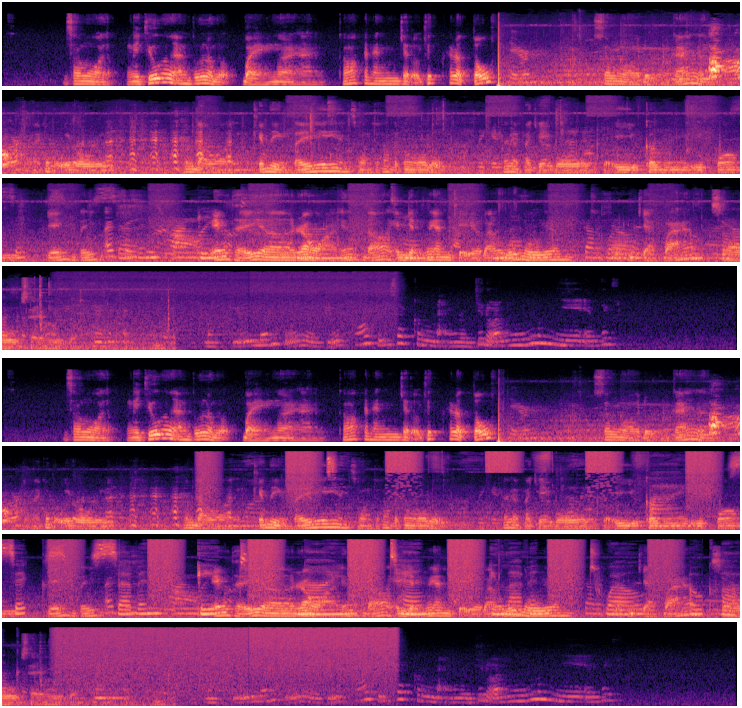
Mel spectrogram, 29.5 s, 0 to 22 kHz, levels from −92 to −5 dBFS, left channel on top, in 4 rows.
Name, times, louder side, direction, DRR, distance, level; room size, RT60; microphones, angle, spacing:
voice 1, 0.6-5.0 5.9-7.2 7.6-8.5 9.2-11.9 12.4-16.2 16.9-20.5 20.9-22.9, left 1 dB, 15° left, 0.4 m, -26 dB
Dog, 4.9-23.9, left 5 dB, 90° left, 0.6 m, -32 dB
sound 1, 9.3-10.9 11.2-11.8 12.2-22.3 22.6-26.1, right 7 dB, 90° right, 0.4 m, -30 dB
voice 2, 11.7-12.0 13.6-14.0 17.5-17.8 22.8-23.5 24.2-28.3, equal, 70° left, 3.0 m, -39 dB
16.0 x 5.6 x 3.8 m
head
